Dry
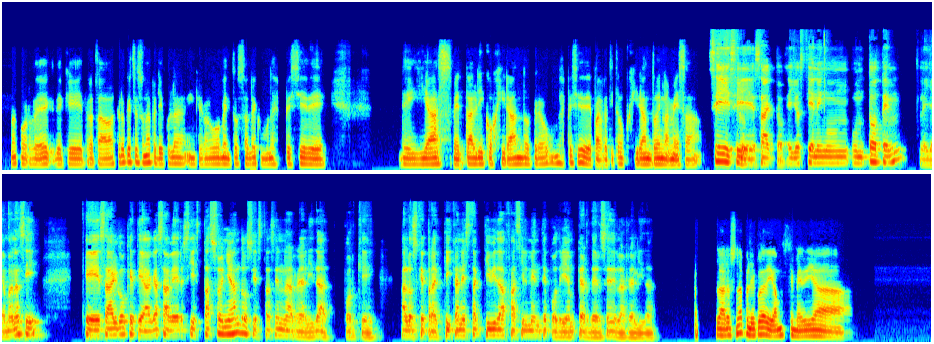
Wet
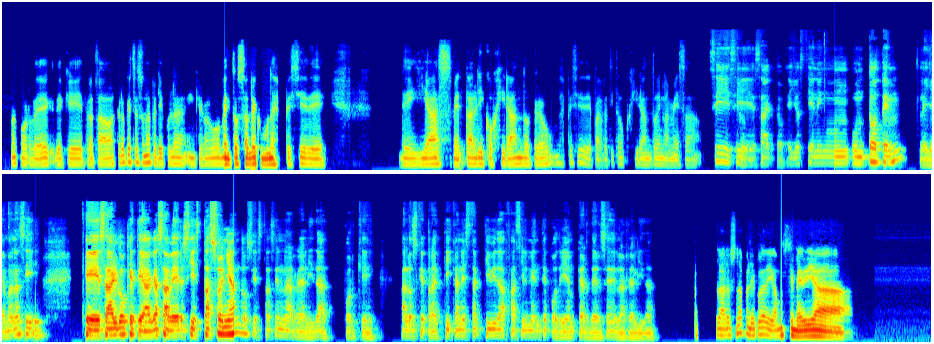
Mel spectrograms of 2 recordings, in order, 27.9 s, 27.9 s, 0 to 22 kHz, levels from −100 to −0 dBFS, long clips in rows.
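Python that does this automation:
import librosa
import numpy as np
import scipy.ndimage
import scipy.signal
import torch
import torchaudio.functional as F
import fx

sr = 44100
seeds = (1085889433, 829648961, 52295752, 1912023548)

y = fx.gain(x, sr, db=fx.steps((0.0, -8.5), (3.33, 2.0), (4.16, -9.0), (8.23, -19.5), (12.48, -7.0), (14.44, 3.0), (17.42, -9.0), (25.63, 2.0)))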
